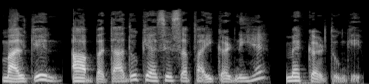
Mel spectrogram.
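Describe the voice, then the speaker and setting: Casting: woman voicing a devout working mother of sixty, gentle, deferential, slightly low and dry. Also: animated, a little slow, gravelly, husky, no echo, full character voice. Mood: humble. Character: humble, devout, hardworking sixty-year-old mother and labourer.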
